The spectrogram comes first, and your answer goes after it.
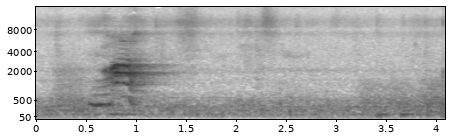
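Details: A 13-year-old male exotic breed cat up for adoption in Ampang, Selangor, gives a single short attention-getting meow, rising then falling, in a quiet indoor room.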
